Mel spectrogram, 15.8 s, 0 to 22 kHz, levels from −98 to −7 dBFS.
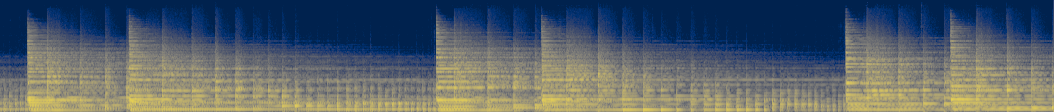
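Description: Nothing goes wrong anywhere in the clip, so there's no problem to point out.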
